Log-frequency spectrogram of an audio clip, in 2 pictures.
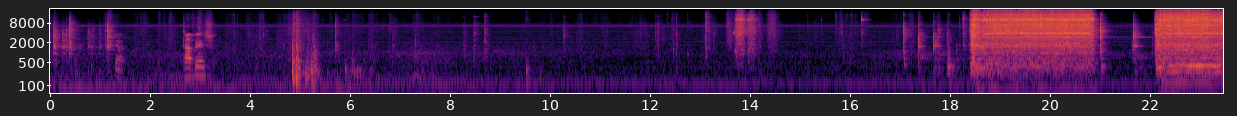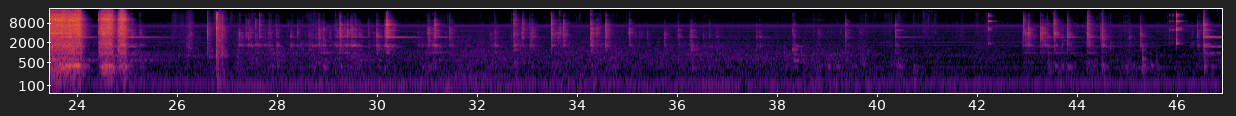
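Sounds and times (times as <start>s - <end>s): power tool spinning bolts: 13.6s - 14.3s, 18.3s - 21.1s, 22.1s - 25.2s.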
